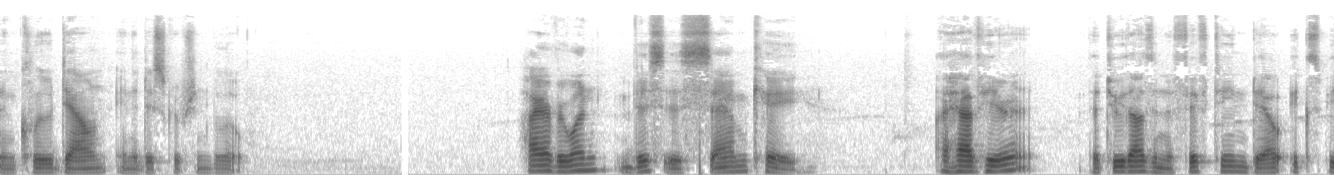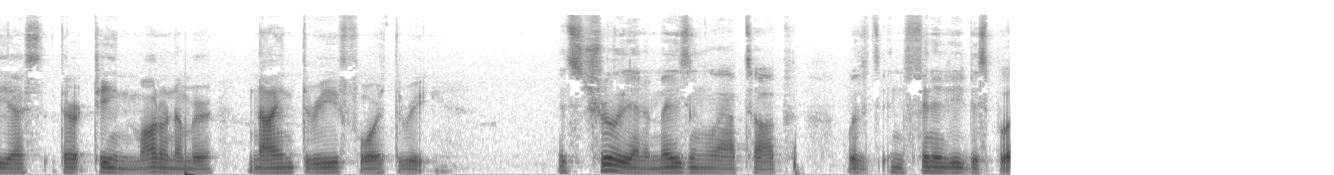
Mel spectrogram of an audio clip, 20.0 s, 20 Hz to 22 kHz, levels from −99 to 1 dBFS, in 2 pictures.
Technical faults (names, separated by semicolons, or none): phantom power thump; audio dropout to silence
